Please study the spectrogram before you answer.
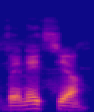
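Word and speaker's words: Venezia: Venetsia.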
